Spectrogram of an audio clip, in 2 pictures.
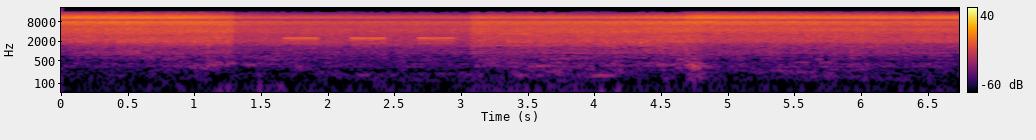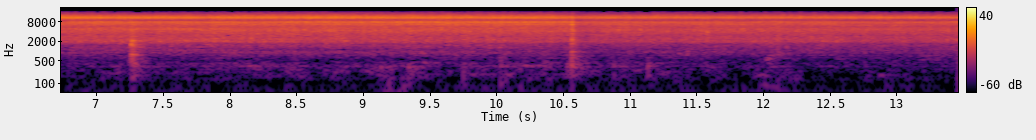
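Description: Potato pieces frying in oil in a wok, giving a steady sizzle. Three short beeps come about two seconds in, and two sharp clicks come in the second half.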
